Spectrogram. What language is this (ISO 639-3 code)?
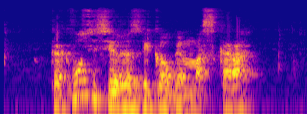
bul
